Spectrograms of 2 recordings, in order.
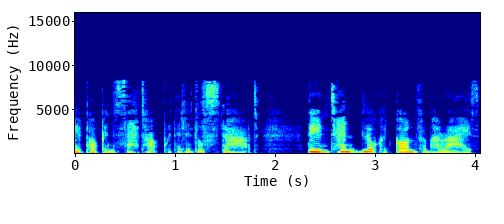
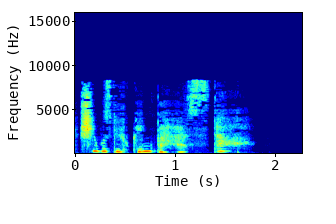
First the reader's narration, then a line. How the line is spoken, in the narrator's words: whispered Michael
